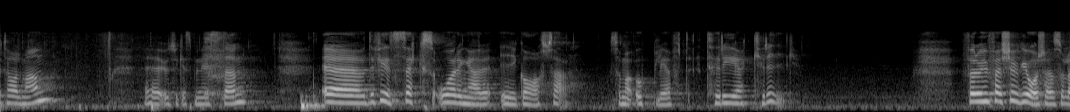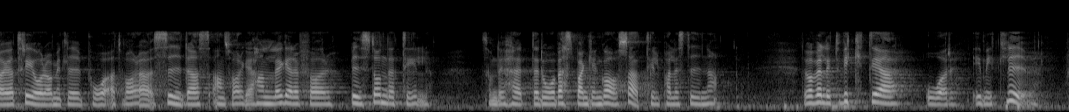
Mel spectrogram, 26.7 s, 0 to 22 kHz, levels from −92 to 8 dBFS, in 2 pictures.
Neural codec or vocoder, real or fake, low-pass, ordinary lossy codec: none; real; none; none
